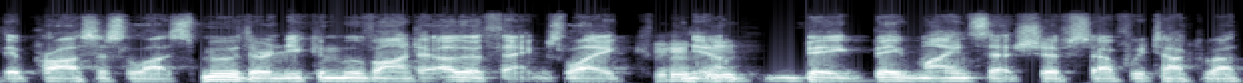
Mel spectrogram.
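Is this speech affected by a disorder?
No.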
